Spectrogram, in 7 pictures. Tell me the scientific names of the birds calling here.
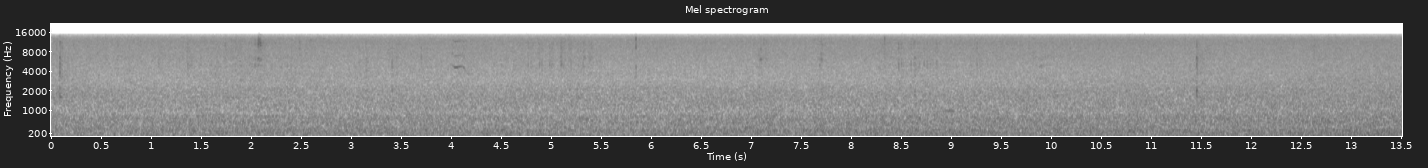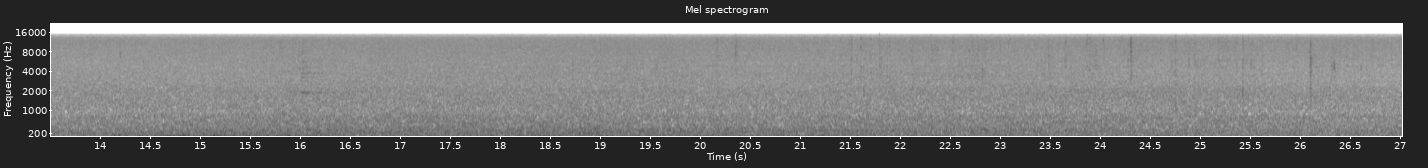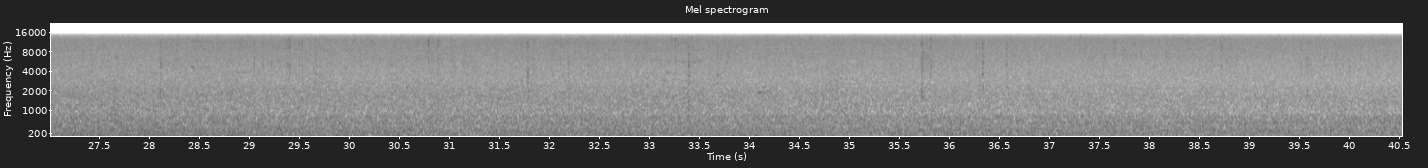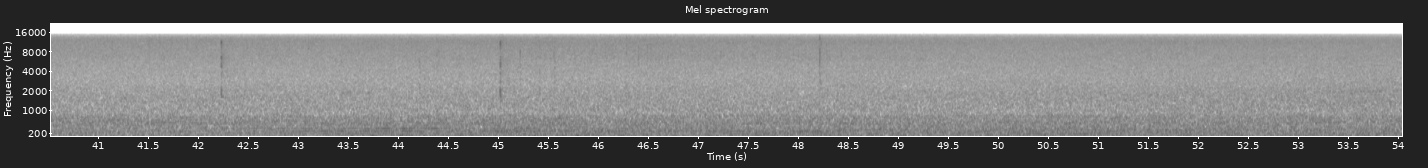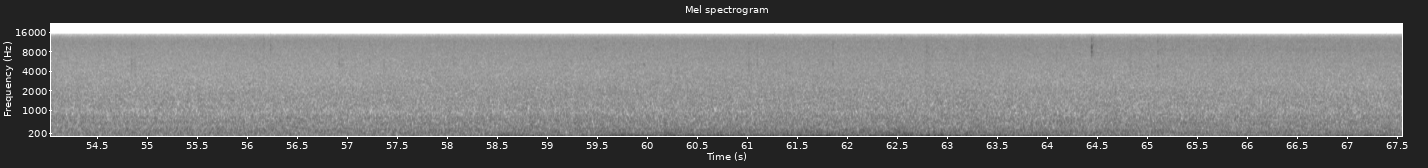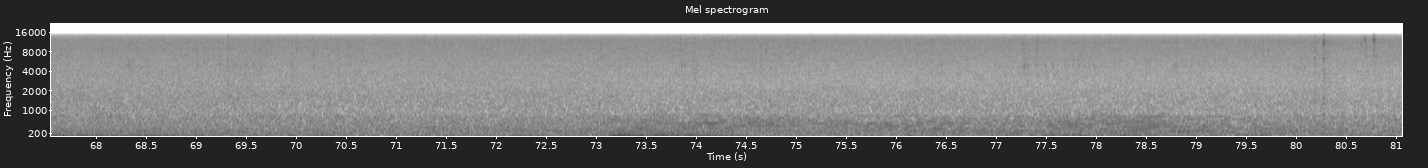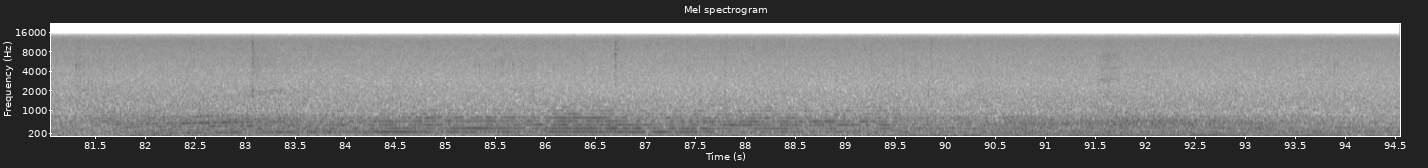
unidentified bird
